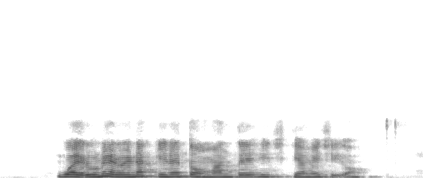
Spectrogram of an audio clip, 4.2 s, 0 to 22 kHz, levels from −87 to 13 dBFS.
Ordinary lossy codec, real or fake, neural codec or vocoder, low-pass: MP3, 64 kbps; fake; codec, 16 kHz, 4 kbps, FreqCodec, smaller model; 7.2 kHz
